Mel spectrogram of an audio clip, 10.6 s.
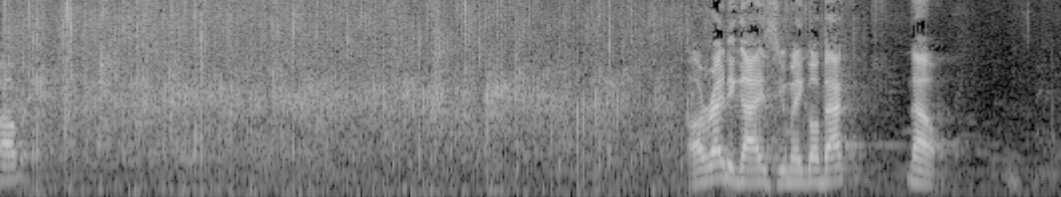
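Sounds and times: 
speech: 0.0 - 0.5, 6.9 - 9.4
audience applause: 0.0 - 8.0.

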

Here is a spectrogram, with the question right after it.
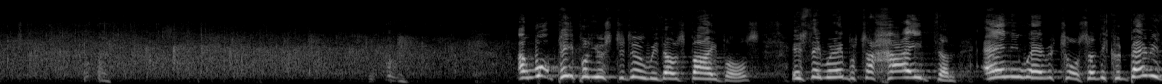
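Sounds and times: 
audience applause: 0.0 - 5.3
speech: 1.0 - 1.3, 3.8 - 4.2, 5.2 - 11.6.

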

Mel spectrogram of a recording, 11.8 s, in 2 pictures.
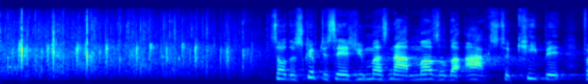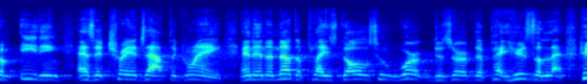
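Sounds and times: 
church congregation clapping during a sermon: 0.0 - 2.8
speech: 2.8 - 11.7.

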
